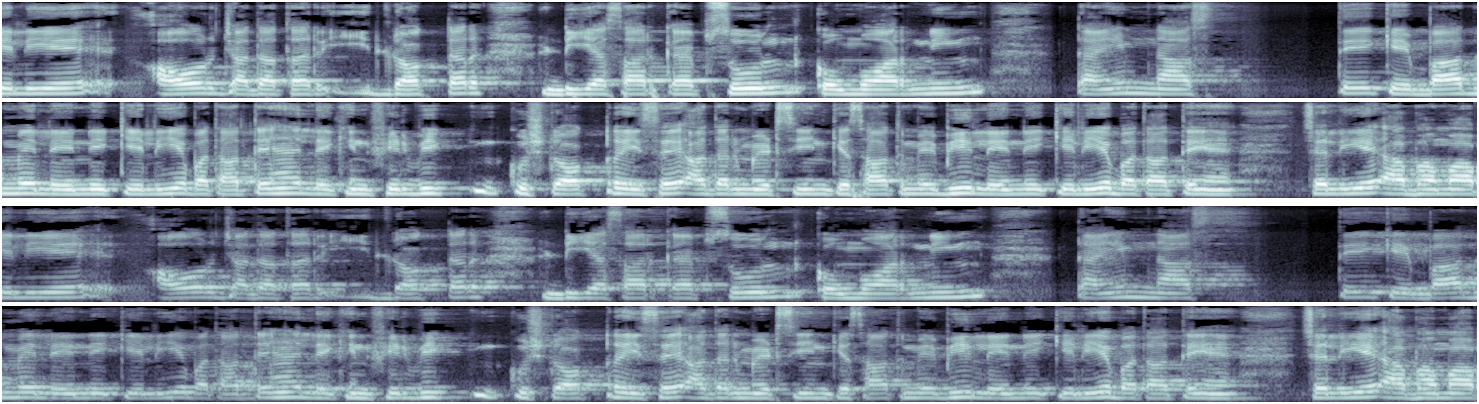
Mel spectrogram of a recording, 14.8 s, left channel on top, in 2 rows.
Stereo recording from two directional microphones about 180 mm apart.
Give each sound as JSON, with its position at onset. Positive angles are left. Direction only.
{"t": 0.0, "sound": "a man's voice", "side_deg": 40}
{"t": 6.7, "sound": "a man's voice", "side_deg": 45}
